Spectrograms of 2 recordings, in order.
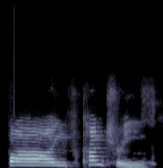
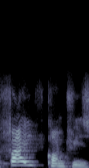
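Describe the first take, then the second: First: The word five is said slowly and fully. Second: The word five is rushed over quickly. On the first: The speaker calls it right. "you need to slow down as well" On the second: The speaker calls it wrong. "Don't rush over the word five"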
